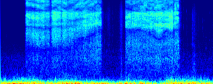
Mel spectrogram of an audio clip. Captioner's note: spraying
